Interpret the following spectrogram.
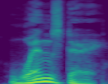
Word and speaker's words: Wednesday: the word Wednesday and think it's pronounced exactly as it's spelled but listening teaches you it's actually pronounced Wednesday this helps you speak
